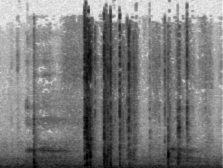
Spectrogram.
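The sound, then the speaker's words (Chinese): Black nylon stockings are torn open by hand, giving a few faint, short ripping and crinkling bursts. The rips come in irregular spurts, with a cluster in the middle and a couple more near the end, over a quiet background. “接下来，我要先把丝袜撕开。”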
